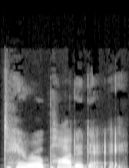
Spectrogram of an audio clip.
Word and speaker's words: Pteropodidae: The greater flying fox belongs to the taxonomic family called Pteropodidae. That starts with a silent P, by the way. Oh, okay. Just like pterodactyl, actually. It's a similar root.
